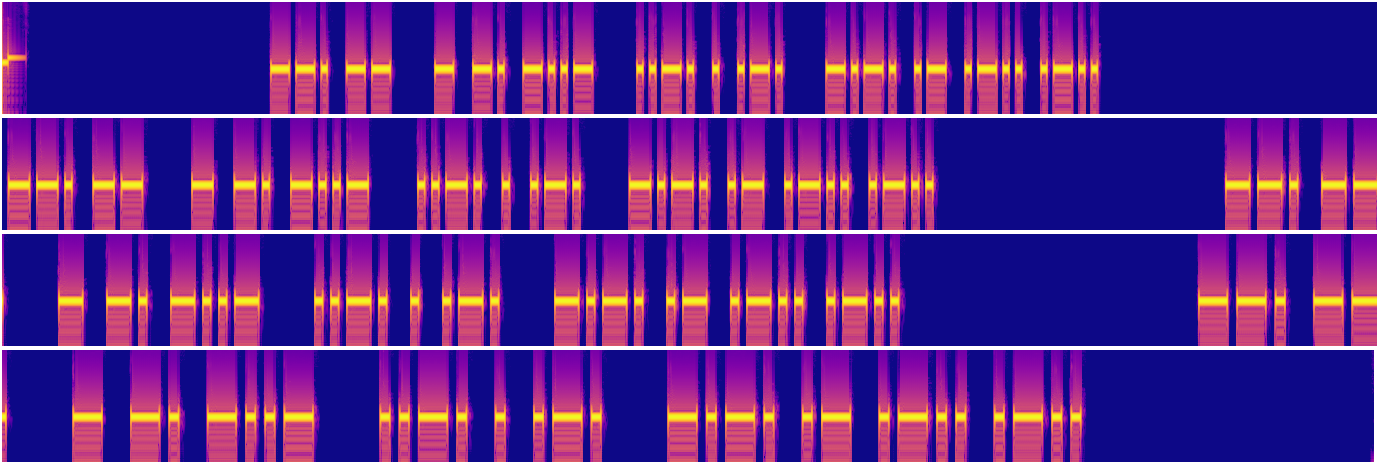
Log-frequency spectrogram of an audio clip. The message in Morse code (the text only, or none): GM TNX FER CALL GM TNX FER CALL GM TNX FER CALL GM TNX FER CALL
